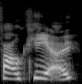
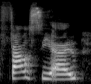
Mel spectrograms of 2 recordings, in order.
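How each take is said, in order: First: The middle consonant is a k sound. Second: The middle consonant is not a k sound. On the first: The speaker calls it right. "it's pronounced Falkio" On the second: The speaker calls it wrong. "have been getting that wrong"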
